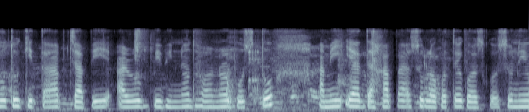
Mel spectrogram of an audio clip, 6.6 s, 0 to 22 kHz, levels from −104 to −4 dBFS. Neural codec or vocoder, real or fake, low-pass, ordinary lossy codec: none; real; 7.2 kHz; none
